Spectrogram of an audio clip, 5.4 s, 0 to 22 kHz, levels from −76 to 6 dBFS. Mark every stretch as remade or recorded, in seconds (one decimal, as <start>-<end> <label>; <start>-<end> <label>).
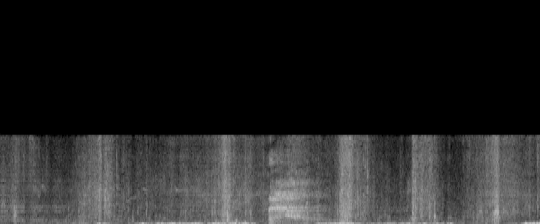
0.0-1.0 remade; 1.0-1.6 recorded; 1.6-2.7 remade; 2.7-4.8 recorded; 4.8-5.4 remade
